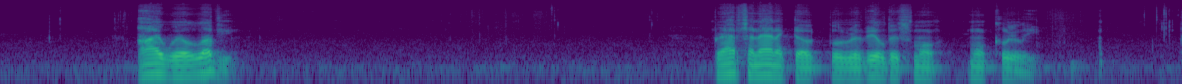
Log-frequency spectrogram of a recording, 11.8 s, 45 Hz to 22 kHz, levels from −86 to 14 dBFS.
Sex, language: male, English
